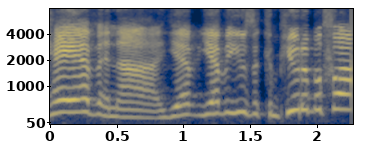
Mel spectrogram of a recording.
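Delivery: put-on Canadian Ontario accent. Retelling a character's call to his childhood camp friend, Ontario accent. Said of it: "Except for in a like uh Ontario accent".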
